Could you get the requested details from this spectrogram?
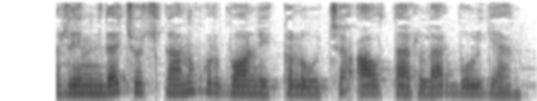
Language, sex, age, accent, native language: Uzbek, female, 35+, Andijon, Uzbek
